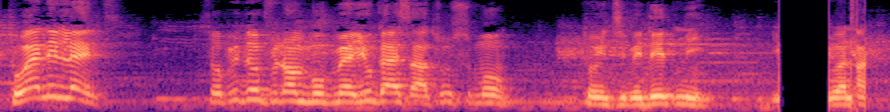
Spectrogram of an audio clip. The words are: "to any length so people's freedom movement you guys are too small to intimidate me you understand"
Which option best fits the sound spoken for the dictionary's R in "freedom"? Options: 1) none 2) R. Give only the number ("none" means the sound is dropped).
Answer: 1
